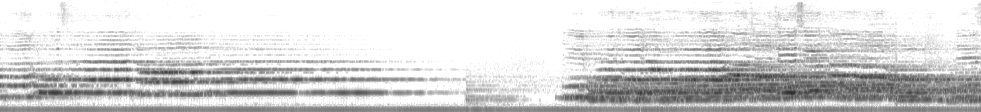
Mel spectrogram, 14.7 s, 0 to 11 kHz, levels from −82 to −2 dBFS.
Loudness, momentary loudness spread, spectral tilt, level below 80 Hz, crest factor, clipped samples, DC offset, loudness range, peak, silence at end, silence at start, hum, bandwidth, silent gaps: -30 LUFS; 20 LU; -6 dB/octave; -48 dBFS; 18 dB; under 0.1%; under 0.1%; 15 LU; -12 dBFS; 0 s; 0 s; none; 11 kHz; none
